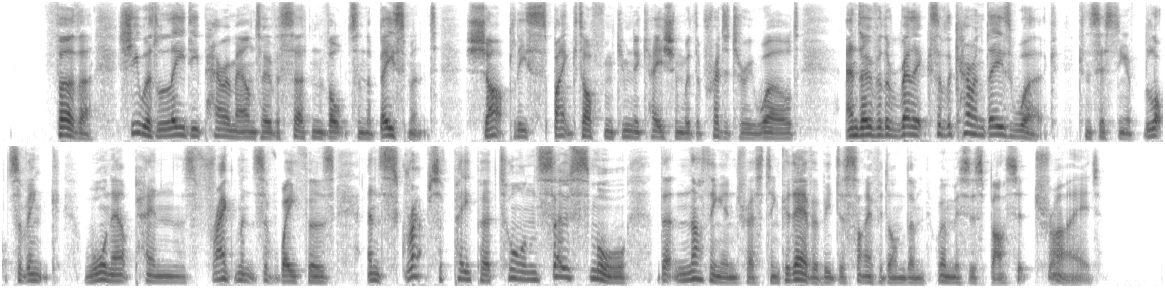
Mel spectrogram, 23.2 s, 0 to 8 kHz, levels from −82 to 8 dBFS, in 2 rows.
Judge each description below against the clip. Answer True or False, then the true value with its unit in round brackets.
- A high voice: False (125 Hz)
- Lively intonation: True (6.2 semitones)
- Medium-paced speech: True (155 wpm)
